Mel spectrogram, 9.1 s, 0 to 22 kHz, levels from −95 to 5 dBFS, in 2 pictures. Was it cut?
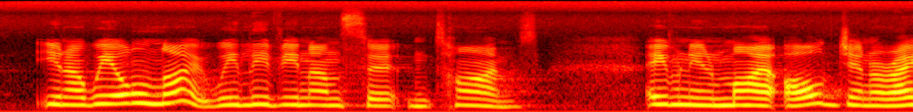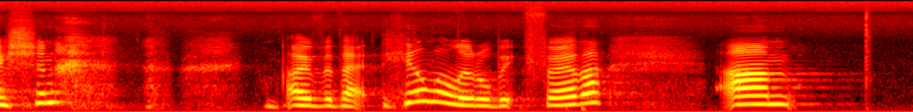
yes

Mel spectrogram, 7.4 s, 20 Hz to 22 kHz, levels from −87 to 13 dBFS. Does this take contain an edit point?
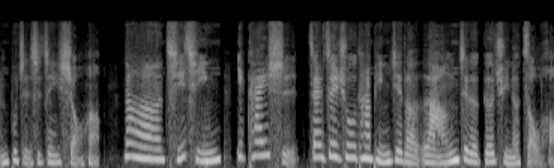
yes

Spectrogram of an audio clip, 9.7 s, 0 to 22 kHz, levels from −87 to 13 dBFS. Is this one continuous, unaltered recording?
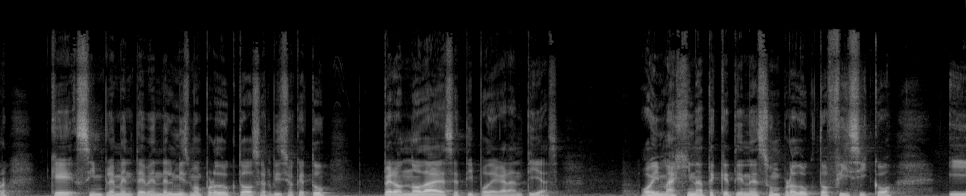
yes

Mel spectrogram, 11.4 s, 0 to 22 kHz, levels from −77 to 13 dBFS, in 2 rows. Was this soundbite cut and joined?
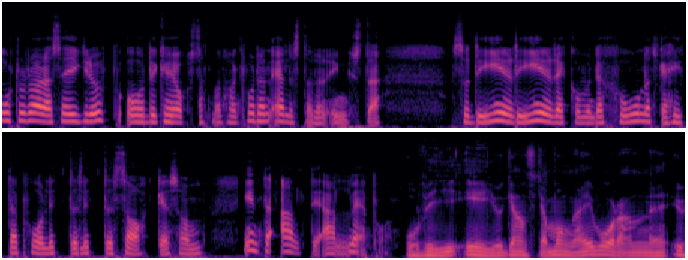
yes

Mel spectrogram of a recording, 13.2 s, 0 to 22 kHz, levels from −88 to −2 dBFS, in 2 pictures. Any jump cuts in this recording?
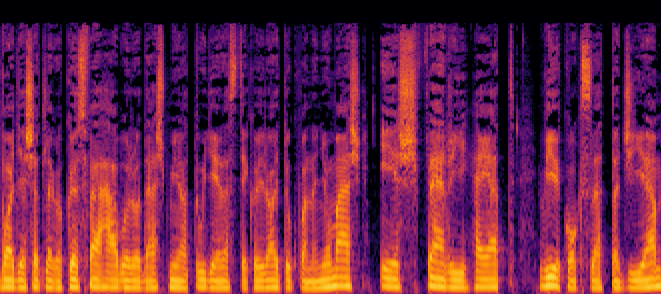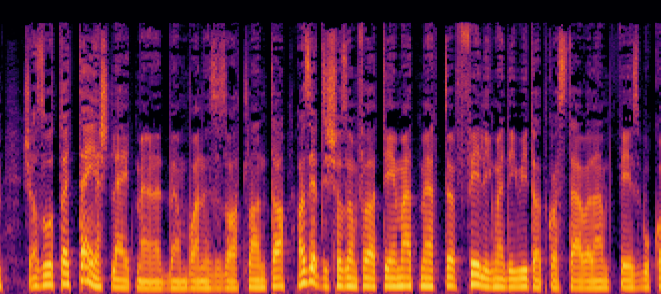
yes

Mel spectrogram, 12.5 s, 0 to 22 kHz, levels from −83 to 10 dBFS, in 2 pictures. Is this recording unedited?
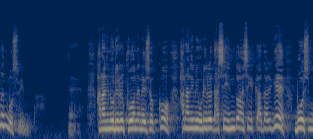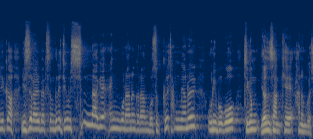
yes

